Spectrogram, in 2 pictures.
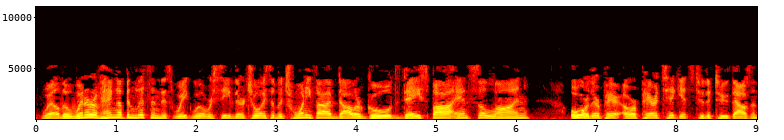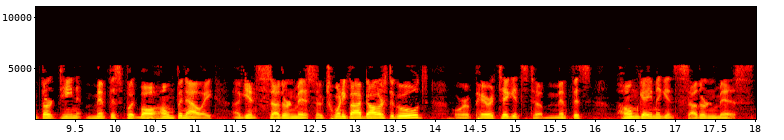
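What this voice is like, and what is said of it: Game show announcer voice. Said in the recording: “That's a good game show voice from ... is this a game show? I'm going to start seeing Bob Barker walk out of there.”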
